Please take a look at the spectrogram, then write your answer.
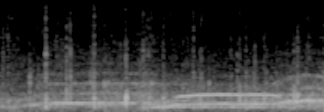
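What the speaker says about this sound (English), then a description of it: "Let's give our graduate students a round of applause, please." Graduation audience applauding graduate students, a continuous wash of clapping from a large hall with whistle-like tones over it.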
